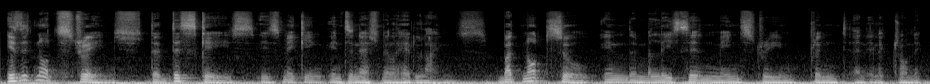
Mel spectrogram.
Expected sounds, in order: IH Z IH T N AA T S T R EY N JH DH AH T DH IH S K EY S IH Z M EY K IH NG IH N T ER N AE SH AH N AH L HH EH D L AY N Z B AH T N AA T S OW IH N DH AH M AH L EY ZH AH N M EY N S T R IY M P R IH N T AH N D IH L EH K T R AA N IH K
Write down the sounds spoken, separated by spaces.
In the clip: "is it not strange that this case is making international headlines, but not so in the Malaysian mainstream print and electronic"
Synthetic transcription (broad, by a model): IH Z IH T N AA T S T R EY N JH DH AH T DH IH S K EY S IH Z M EY K IH NG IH N T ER N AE SH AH N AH L HH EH D L AY N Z B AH T N AA T S OW IH N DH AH M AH L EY S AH N M EY N S T R IY M P R IH N T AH N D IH L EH K T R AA N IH K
